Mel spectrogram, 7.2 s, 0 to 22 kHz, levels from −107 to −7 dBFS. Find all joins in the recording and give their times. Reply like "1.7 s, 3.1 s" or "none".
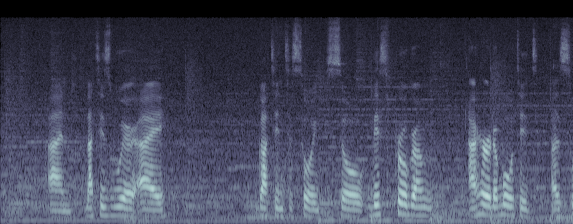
4.0 s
